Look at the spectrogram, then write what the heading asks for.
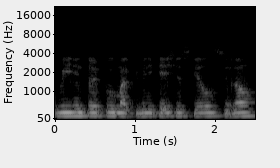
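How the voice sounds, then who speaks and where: A man with a New York accent talks at a fairly quick pace and medium pitch, with audible room echo. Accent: New York American. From New York (Jamaica Queens). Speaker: podcast co-host. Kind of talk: casual chat. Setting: remote call at night.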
